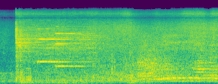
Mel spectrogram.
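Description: Odakyu electric commuter train standing at a station platform, heard from inside the car: steady running and station noise, with a short falling two-note tone about a second in.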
